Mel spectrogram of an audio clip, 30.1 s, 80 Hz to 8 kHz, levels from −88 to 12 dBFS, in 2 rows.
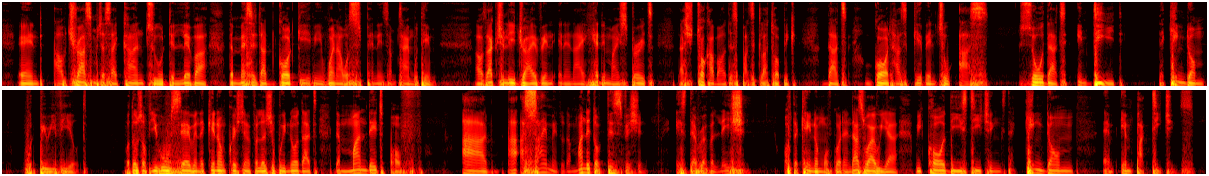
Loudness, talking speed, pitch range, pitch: -29 LUFS, 210 wpm, 90-105 Hz, 95 Hz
